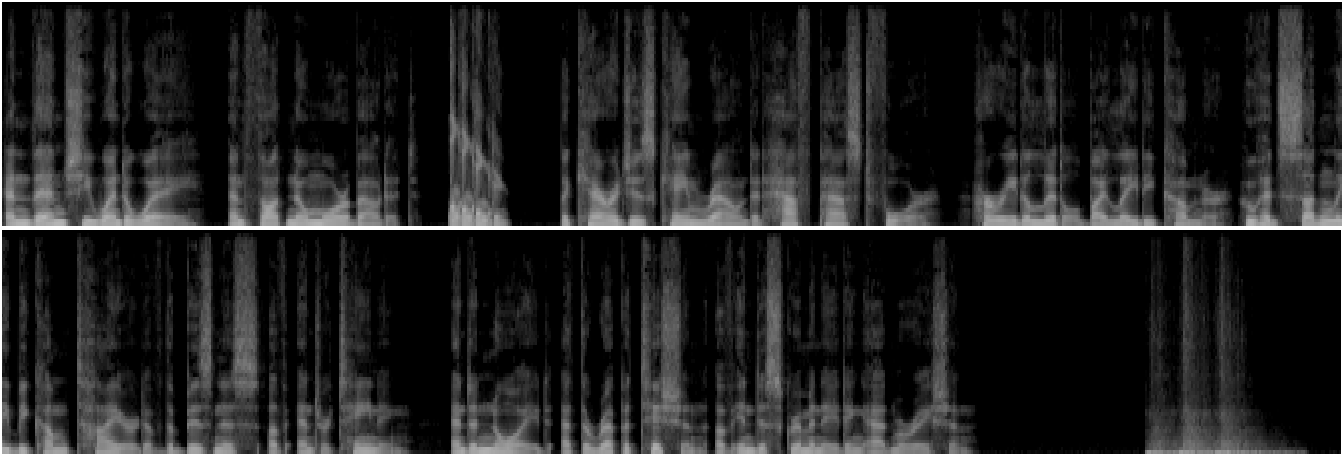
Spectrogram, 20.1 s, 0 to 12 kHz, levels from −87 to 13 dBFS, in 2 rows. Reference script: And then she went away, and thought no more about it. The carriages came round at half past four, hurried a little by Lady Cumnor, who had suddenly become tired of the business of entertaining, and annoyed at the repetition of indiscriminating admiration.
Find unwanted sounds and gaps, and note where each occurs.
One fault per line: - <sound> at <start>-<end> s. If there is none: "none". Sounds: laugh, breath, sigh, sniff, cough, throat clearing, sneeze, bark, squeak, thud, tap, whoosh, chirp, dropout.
- chirp at 3.4-3.8 s
- thud at 18.6-19.8 s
